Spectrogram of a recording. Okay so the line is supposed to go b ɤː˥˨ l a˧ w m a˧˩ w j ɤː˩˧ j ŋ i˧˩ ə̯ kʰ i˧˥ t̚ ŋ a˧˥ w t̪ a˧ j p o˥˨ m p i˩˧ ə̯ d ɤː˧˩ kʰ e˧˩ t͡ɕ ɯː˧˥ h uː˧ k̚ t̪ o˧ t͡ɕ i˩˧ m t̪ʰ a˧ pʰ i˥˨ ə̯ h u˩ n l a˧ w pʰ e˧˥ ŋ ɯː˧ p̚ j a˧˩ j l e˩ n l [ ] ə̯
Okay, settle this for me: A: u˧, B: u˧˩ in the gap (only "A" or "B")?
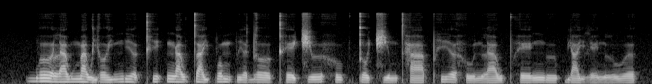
A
